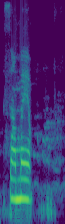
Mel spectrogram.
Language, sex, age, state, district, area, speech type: Malayalam, female, 18-30, Kerala, Kasaragod, rural, read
